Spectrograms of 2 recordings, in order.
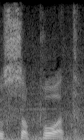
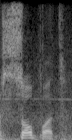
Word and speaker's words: Sopot: I looked at the map and we're pretty much halfway to Sopot. Or Sopot, depending on how you pronounce it.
